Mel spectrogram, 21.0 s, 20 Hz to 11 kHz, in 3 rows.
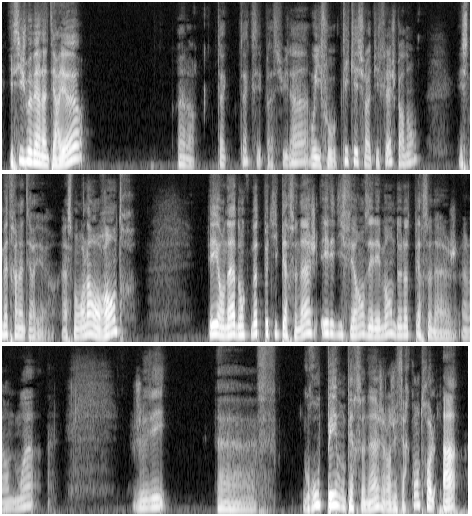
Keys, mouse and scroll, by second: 0.4 click, 2.3 click, 3.2 click, 3.6 click, 4.4 click, 5.9 click, 7.0 click, 9.7 click, 10.2 click, 12.3 click, 12.9 click, 13.3 click, 14.2 middle click, 14.4 click, 15.8 click, 16.4 click, 19.4 middle click, 20.6 ctrl+a.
